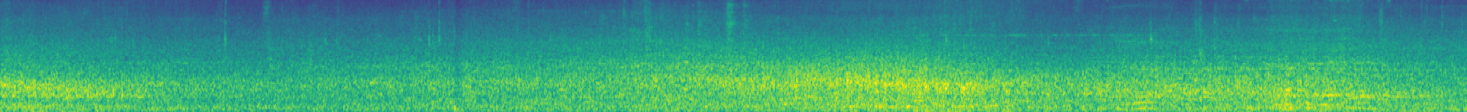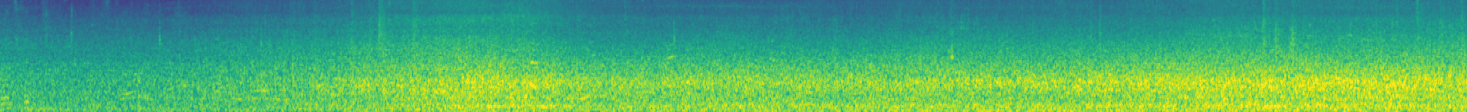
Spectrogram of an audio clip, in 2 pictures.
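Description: Car tyres hiss on wet cobblestones as traffic passes.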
